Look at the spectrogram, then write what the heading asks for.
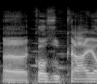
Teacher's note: Kozukai on its own is accented actually on the ko, on the first mora.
